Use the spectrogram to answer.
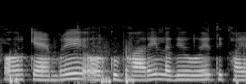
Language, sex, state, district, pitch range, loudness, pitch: Hindi, female, Chandigarh, Chandigarh, 205-225 Hz, -15 LUFS, 215 Hz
